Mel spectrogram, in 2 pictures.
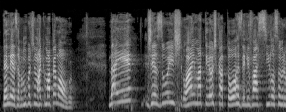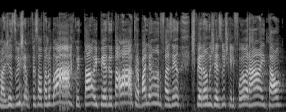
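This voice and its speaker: Bright, high-voiced Brazilian woman preacher. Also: brisk. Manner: playful, slangy, acts out scenes. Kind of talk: lively storytelling sermon.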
